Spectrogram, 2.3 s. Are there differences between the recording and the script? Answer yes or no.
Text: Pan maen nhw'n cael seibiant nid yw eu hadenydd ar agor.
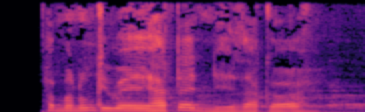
yes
